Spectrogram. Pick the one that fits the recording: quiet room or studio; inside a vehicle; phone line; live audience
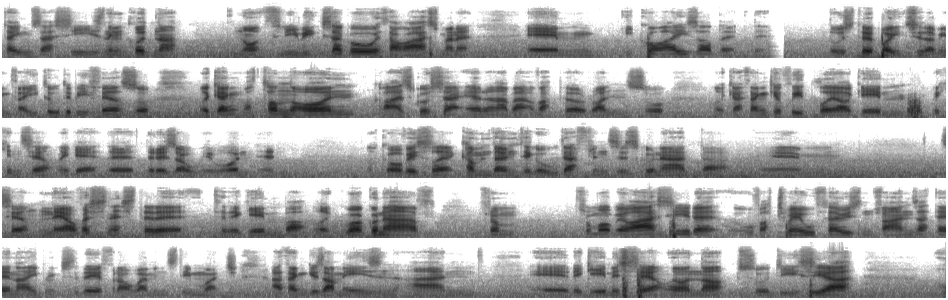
inside a vehicle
